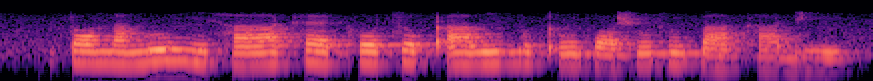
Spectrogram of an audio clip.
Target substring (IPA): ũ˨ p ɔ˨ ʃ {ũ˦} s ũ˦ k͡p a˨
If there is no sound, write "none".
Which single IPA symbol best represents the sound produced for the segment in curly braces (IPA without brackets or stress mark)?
ũ˦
